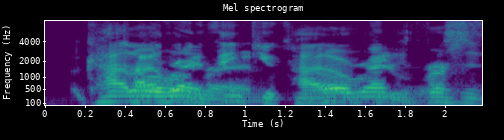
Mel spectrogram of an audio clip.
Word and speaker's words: Kylo Ren: Man, I can't pronounce his fucking name. Kylo Ren. Kylo Ren.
